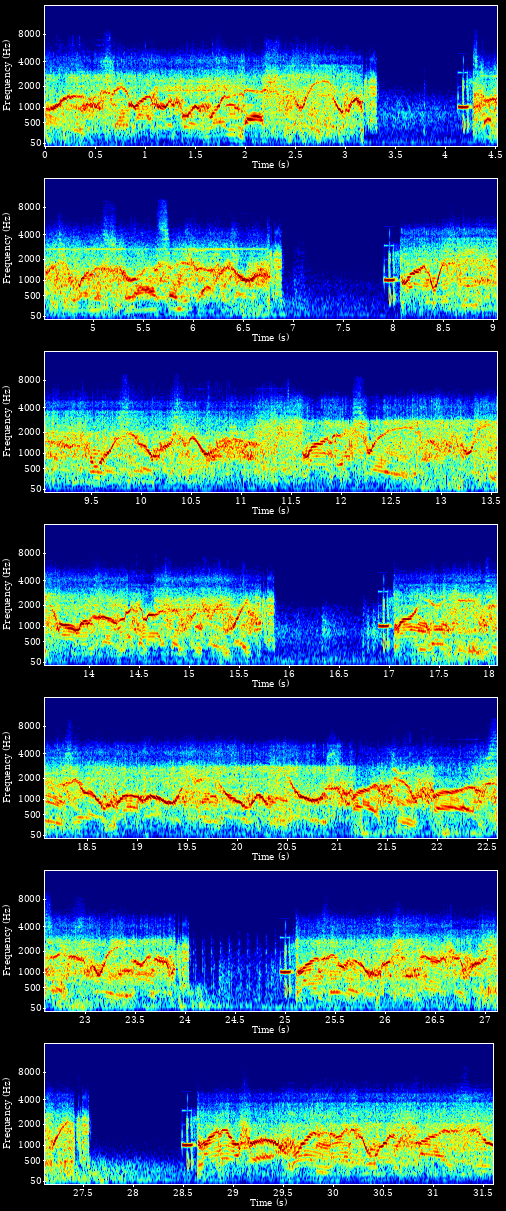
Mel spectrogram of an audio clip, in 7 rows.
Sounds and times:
Speech: 0:00.0 - 0:03.3, 0:04.2 - 0:06.9, 0:08.0 - 0:15.9, 0:16.9 - 0:24.0, 0:25.0 - 0:27.6, 0:28.5 - 0:31.6.

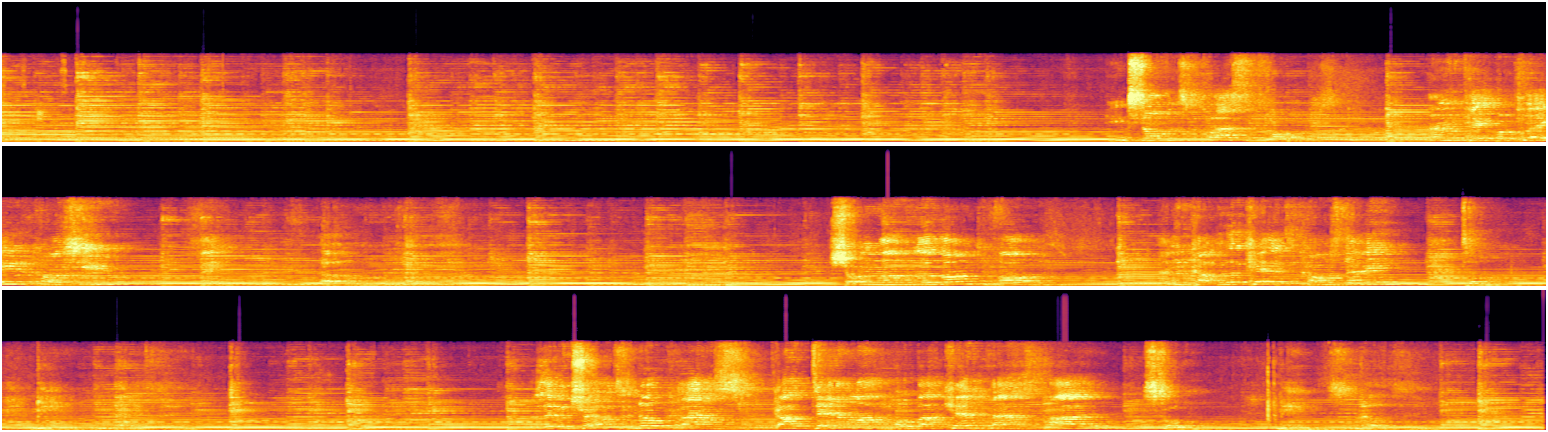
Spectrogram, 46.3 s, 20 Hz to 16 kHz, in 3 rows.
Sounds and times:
Music: 0:00.0 - 0:46.3.

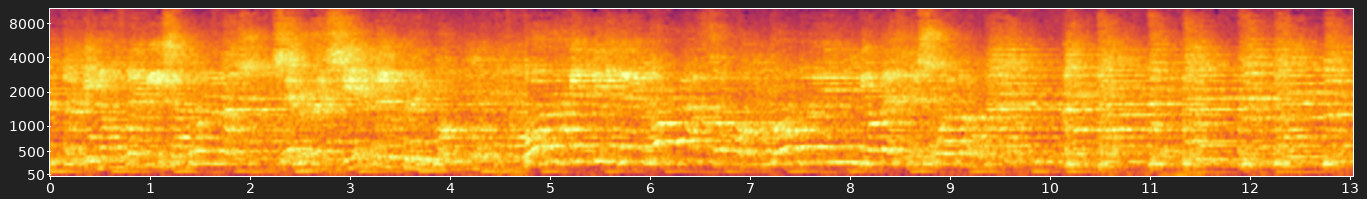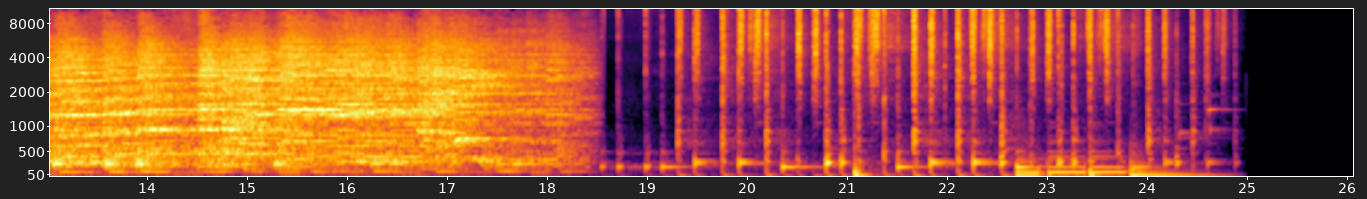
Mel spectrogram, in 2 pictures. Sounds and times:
Music: 0:00.0 - 0:25.0.

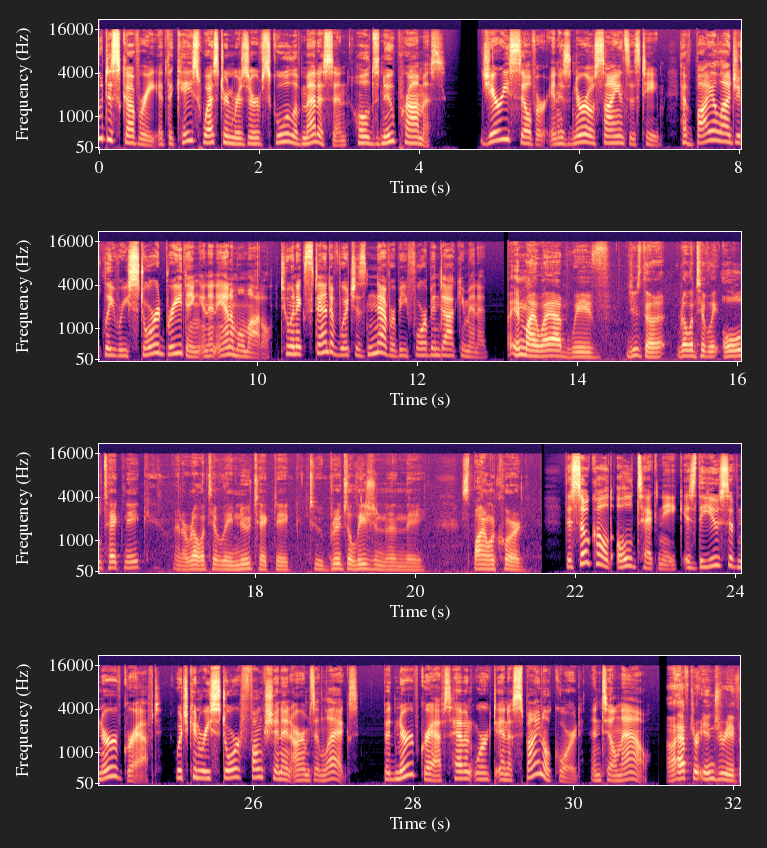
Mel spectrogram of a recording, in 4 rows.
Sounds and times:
Speech: 0:00.0 - 0:32.0.

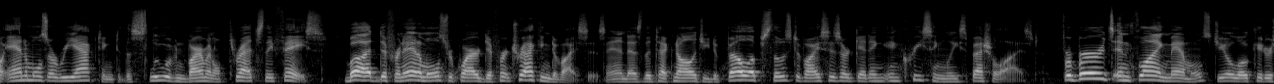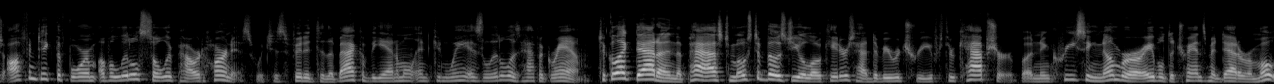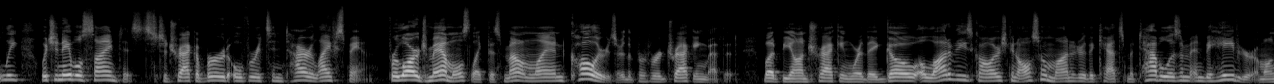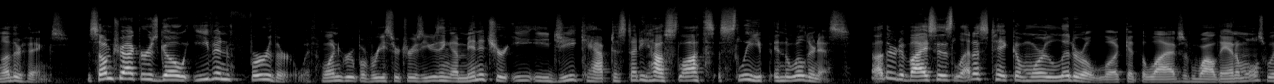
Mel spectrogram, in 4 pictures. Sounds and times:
Speech: 0:00.0 - 0:50.9.

